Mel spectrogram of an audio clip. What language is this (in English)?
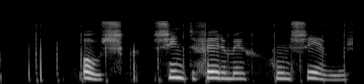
Icelandic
